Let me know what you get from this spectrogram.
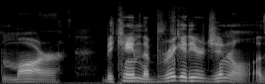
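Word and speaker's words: Meagher: named Thomas Francis Mah it looks like meager but it's pronounced Mah became the Brigadier General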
